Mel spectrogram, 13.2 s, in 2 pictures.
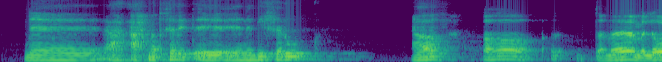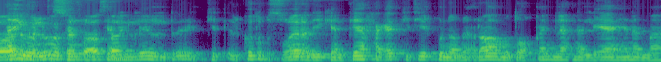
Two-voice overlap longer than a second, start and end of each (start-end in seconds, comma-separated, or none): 6.7-7.9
